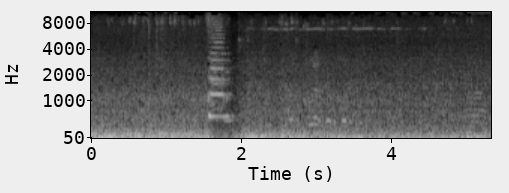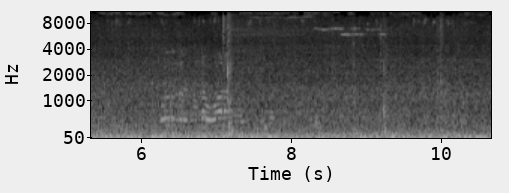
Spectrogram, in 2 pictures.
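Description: Steady engine and road rumble heard from the front cabin of a moving SETC bus, with a short horn toot about two seconds in.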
